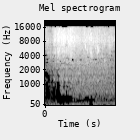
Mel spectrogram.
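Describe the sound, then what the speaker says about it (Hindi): Moong dal poured into hot oil for frying, a loud, steady hissing sizzle up close with no talk. "अब मेरा ये जो तेल है ये गर्म हो चुका है, ये देखिए, और हम इसमें डालेंगे मूंग दाल"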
